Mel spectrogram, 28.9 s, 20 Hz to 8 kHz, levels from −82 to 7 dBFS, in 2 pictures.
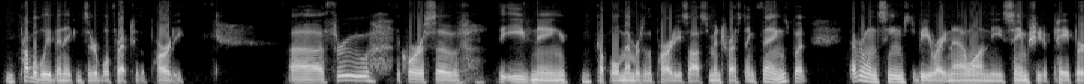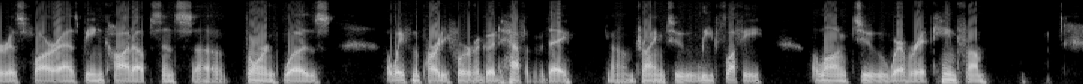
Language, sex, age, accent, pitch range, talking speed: English, male, 40-59, American, 85-115 Hz, 145 wpm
